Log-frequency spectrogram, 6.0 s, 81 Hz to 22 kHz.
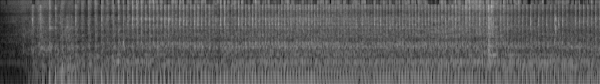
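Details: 1958 Johnson FD-12 18hp two-stroke outboard on a Sea Nymph 14R, sat for years, new points and condensers, converted to short shaft: fires within half a second into a steady, fast putter with no misses; normal start and idle.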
